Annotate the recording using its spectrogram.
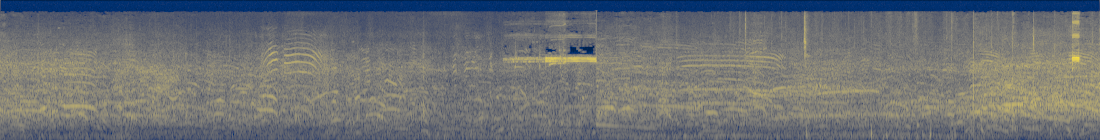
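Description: A large crowd chatters and calls out in the open air.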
